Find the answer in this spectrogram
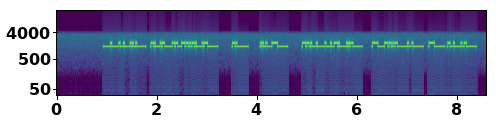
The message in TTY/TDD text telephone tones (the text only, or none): QFGBL DZGFT KKHST BQTCW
